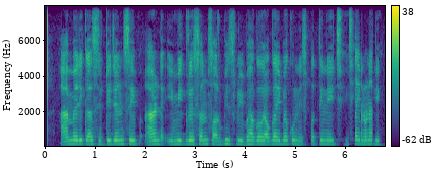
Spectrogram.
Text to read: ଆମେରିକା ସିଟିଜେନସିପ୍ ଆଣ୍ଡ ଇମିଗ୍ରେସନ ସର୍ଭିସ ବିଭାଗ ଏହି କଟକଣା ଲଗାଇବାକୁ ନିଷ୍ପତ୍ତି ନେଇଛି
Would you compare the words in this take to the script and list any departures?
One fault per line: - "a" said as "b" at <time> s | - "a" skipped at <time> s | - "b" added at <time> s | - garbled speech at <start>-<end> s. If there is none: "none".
- "ଏହି କଟକଣା" skipped at 4.3 s
- garbled speech at 6.1-6.7 s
